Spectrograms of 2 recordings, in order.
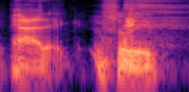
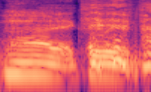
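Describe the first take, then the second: First: It is said flat with a strong nasal American sound. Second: It is said with an exaggerated put-on French inflection. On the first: "like a very nasally paddock" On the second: "get the inflection to sound a little more uh, appropriate"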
